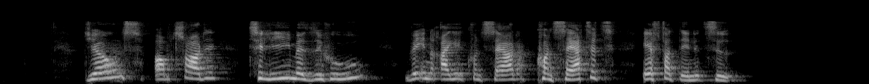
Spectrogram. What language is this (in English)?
Danish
